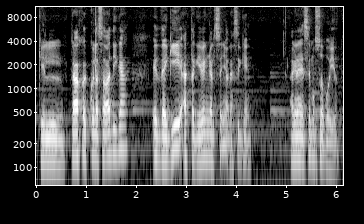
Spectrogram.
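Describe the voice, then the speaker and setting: A man with a softened Chilean accent hosting a religious podcast, chatting informally and offering blessings to listeners. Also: medium pitch, brisk, soft background music. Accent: softened Chilean Spanish. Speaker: podcast host. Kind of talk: casual religious podcast chat.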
